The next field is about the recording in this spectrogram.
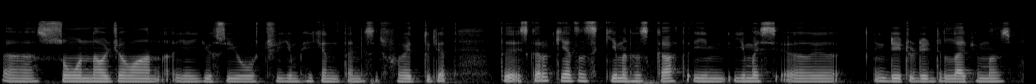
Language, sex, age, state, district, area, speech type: Kashmiri, male, 18-30, Jammu and Kashmir, Anantnag, rural, spontaneous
